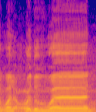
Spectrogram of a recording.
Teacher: उद्वान नहीं पढ़ना, आइन की आवाज़ गले के दरमियान से निकालनी है, वल उद्वान, और वाव की अदायगी में आपने नातमाम होंठ गोल करना है, यानी वाव की अदायगी में ऊपर वाले दांत आपने इस्तेमाल नहीं करने, वाव में दांत इस्तेमाल ही नहीं होते हैं।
